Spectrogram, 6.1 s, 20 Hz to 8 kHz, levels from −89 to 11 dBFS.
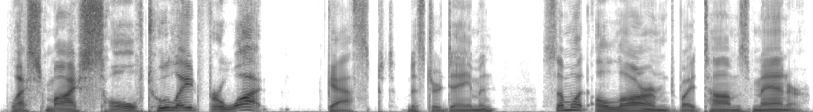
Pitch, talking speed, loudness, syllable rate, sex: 115 Hz, 145 wpm, -19 LUFS, 4.3 syllables/s, male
